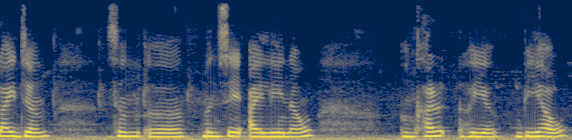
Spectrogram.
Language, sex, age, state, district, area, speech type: Bodo, female, 18-30, Assam, Udalguri, urban, spontaneous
